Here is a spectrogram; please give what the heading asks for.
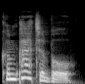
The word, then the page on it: compatible: British English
